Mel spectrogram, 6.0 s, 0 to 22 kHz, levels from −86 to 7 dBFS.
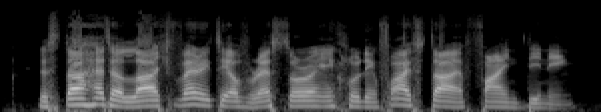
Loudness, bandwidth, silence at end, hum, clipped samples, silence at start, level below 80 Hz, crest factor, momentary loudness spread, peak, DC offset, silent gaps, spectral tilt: -28 LUFS; 14 kHz; 0.4 s; none; under 0.1%; 0.4 s; -56 dBFS; 18 dB; 14 LU; -10 dBFS; under 0.1%; none; -4.5 dB/octave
